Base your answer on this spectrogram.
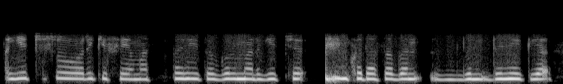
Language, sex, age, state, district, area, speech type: Kashmiri, female, 30-45, Jammu and Kashmir, Baramulla, rural, conversation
